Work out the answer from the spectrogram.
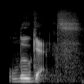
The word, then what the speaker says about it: Luguentz: Luguentz.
